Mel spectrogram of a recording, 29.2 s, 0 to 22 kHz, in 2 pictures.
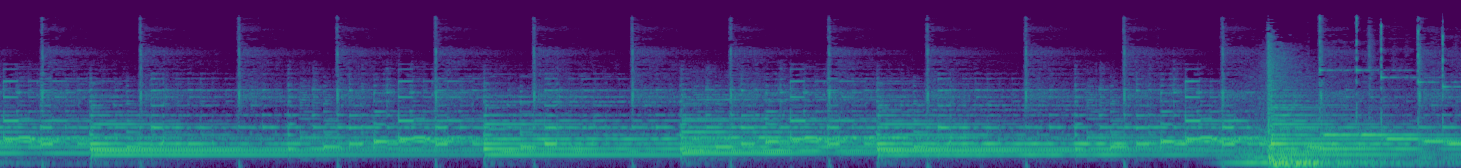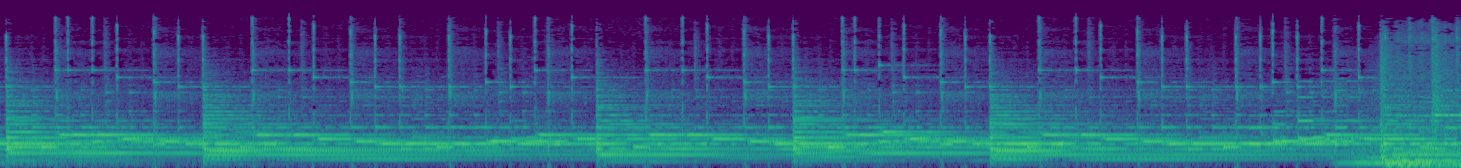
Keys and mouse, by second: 4.9 click, 5.2 r, 6.6 click, 7.4 F9, 8.5-13.7 drag, 13.7-15.9 drag, 17.1 space, 21.6 space, 22.5 click, 23.1 space, 24.5-29.2 drag.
